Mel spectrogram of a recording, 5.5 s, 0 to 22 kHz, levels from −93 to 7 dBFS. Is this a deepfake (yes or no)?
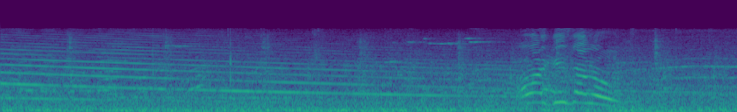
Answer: no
